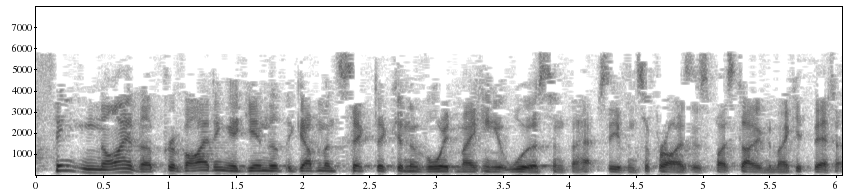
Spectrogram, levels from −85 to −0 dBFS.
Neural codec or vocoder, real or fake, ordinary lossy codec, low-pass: none; real; MP3, 24 kbps; 7.2 kHz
